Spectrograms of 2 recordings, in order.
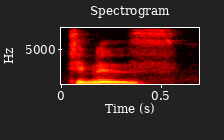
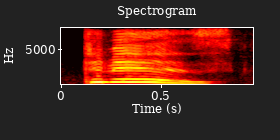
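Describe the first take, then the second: First: Half-whispered as the name comes to mind; muttered to self. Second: Much higher, louder triumphant shout; excited shout. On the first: Remembering the coffee shop name, muttered to self. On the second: Shouting the coffee shop name to chat, excited. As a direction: blurt it out as it clicks. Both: Real, not acted.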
